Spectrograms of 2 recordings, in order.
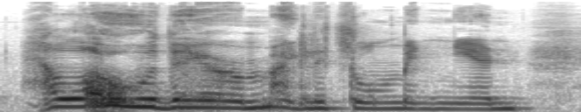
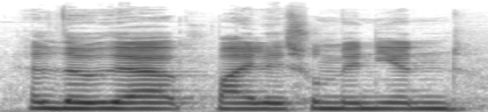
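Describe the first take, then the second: First: The voice is rough and raspy. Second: The voice is deep and low. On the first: "I did like a raspy" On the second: "I can't really do vo- low voices though"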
